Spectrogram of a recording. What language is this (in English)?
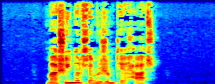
Kabardian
